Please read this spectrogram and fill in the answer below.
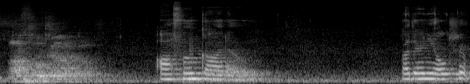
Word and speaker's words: affogato: Affogato. Affogato. Are there any alternate pronunciations?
